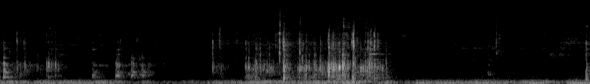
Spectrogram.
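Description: Water sloshes as nuts are stirred in a jar.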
